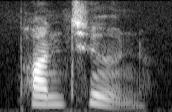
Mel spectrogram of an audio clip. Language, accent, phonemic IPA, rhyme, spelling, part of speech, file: English, US, /pɒnˈtuːn/, -uːn, pontoon, noun, En-us-pontoon.ogg
- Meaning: 1. A flat-bottomed boat or other floating structure used as a buoyant support for a temporary bridge, dock or landing stage 2. A bridge with floating supports 3. A box used to raise a sunken vessel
